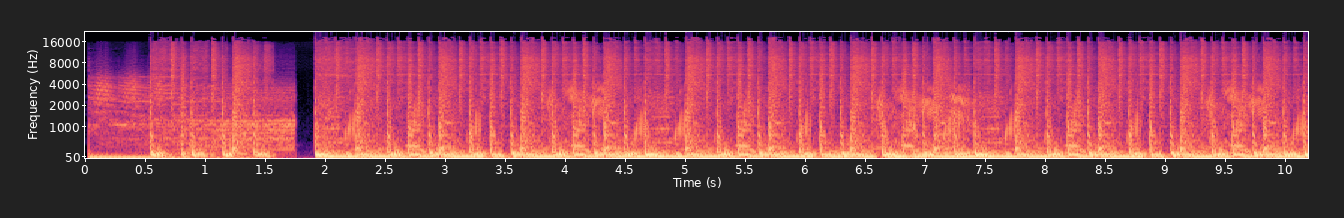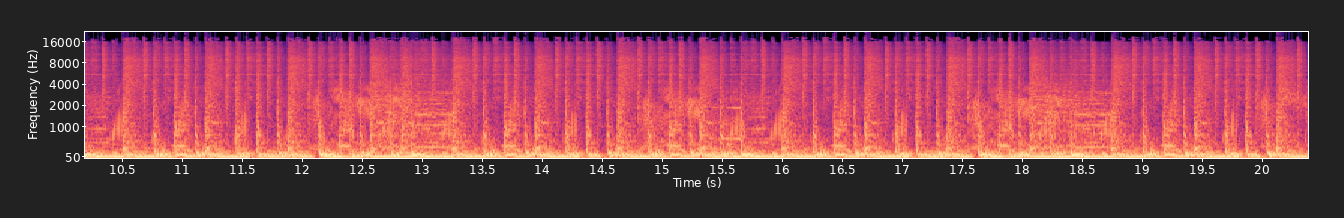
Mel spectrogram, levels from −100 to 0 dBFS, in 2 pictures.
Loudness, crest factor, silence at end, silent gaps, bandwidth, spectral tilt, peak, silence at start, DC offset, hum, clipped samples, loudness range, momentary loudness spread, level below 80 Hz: -9 LUFS; 8 dB; 0 s; none; 19 kHz; -5 dB/octave; 0 dBFS; 0 s; under 0.1%; none; 0.8%; 0 LU; 2 LU; -10 dBFS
